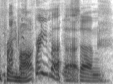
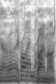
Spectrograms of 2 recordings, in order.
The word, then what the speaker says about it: Primark: from primark prime mark why'd you say you always say pre-market p-r-e-e is it it's pri primark yeah i think it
